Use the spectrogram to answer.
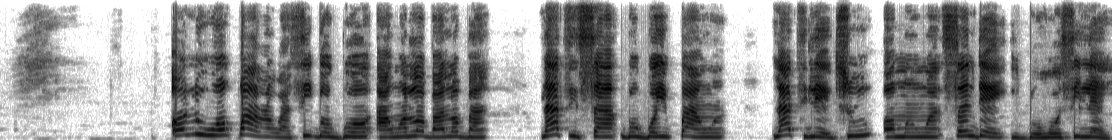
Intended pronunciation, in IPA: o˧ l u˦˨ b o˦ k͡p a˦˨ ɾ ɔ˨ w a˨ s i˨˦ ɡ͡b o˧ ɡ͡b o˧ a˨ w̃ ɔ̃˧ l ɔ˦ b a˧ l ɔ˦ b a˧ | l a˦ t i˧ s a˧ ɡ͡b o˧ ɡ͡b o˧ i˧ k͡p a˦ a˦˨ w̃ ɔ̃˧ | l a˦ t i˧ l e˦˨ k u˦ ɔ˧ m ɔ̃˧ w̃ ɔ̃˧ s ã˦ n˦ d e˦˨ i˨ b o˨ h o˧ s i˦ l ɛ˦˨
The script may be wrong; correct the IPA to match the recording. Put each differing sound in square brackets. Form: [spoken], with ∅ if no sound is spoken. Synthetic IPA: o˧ l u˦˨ [w] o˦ k͡p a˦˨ ɾ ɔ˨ w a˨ s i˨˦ ɡ͡b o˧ ɡ͡b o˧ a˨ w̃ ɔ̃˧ l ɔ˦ b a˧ l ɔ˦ b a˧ | l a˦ t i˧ s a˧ ɡ͡b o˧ ɡ͡b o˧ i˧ k͡p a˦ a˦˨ w̃ ɔ̃˧ | l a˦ t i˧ l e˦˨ [t] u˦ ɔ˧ m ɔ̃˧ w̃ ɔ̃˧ s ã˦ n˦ d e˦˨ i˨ [ɡ͡b] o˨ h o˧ s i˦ l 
